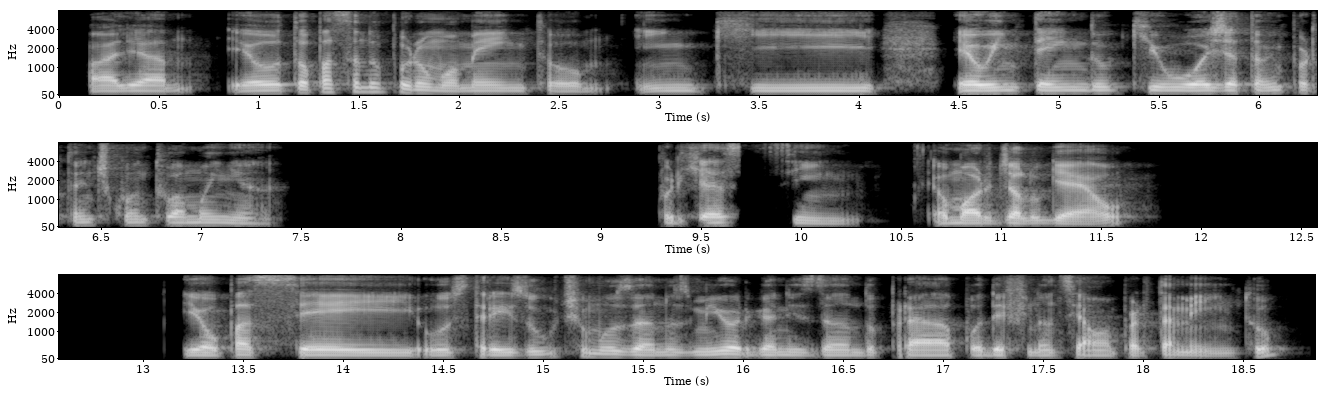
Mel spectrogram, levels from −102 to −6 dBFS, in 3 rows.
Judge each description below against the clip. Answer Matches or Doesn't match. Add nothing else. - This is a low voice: Matches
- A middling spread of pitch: Doesn't match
